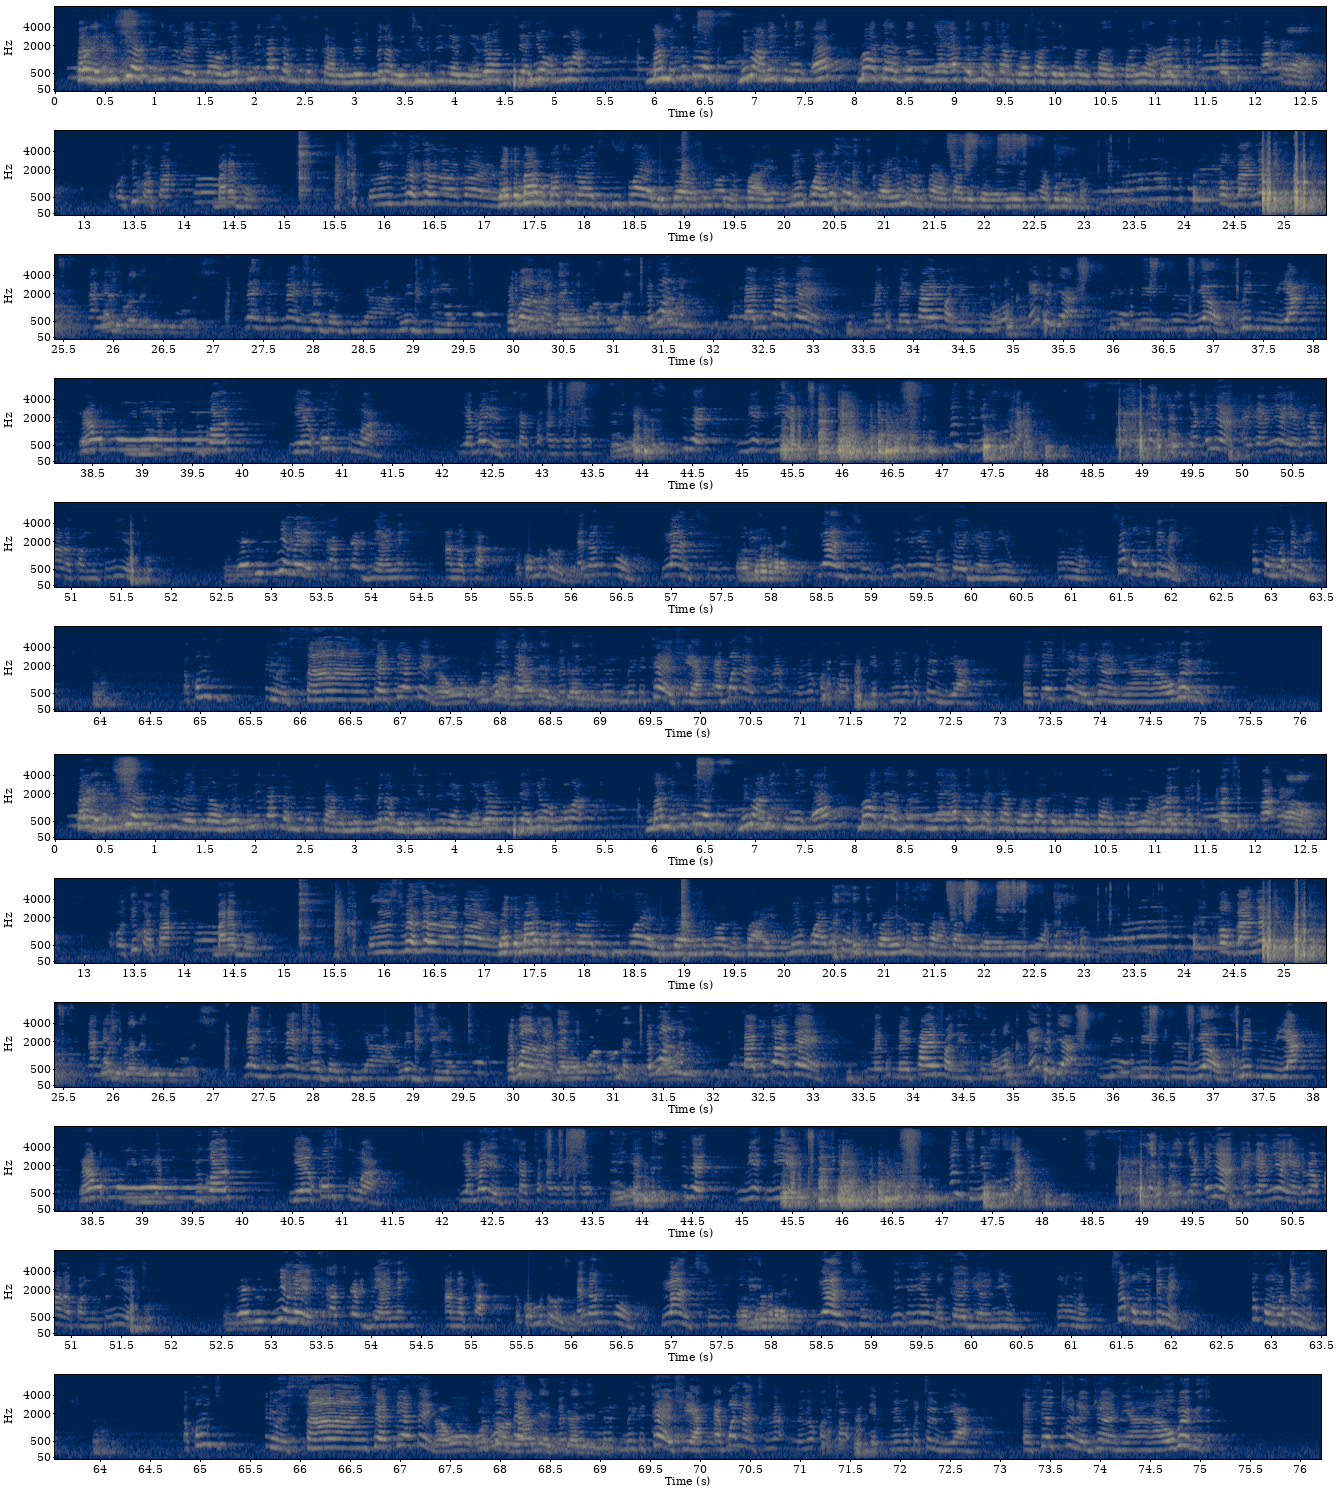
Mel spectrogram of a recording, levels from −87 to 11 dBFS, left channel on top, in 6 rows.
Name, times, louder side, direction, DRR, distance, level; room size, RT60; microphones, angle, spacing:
voice 1, 0.1-5.3 5.8-11.8 14.1-14.5 15.1-15.3 15.6-15.7 17.1-24.4 24.8-25.2 25.8-26.0 29.6-29.7 32.3-32.5 34.9-35.0 36.1-36.2 38.4-39.7 43.9-44.1 45.4-47.0 47.4-47.9 48.7-49.4 57.7-58.2 63.9-64.1 71.2-71.3, left 3 dB, 65° left, 4 dB, 1.8 m, -34 dB
voice 2, 11.6-12.5 13.3-13.9 14.3-14.7 15.5-17.2 19.0-19.1 23.4-24.0 24.3-24.8 25.8-26.1 27.3-29.5 29.9-30.7 31.3-31.7 32.3-33.1 33.5-37.9 38.4-39.2 39.5-39.9 40.5-41.4 42.2-44.1 44.4-44.7 45.0-45.6 47.1-47.8 49.0-49.1 49.5-51.8 52.6-54.4 54.7-55.2 56.1-56.6 56.9-57.9 58.5-60.5 60.9-62.1 62.8-63.5 64.8-65.1 65.7-67.4 67.8-72.7 73.2-75.1, right 3 dB, 60° right, 9 dB, 1.3 m, -40 dB
voice 3, 21.6-22.4 22.7-22.9 23.1-23.8 25.1-25.3 25.9-27.0 27.4-27.5 30.2-31.8 32.1-32.3 35.6-35.8 36.3-36.5 36.7-37.0 43.2-44.2 46.6-46.7 48.4-48.5 52.5-52.8 55.5-56.2 67.3-69.2, right 3 dB, 35° right, 5 dB, 1.1 m, -44 dB
28.5 x 13.0 x 8.4 m, 0.89 s
head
